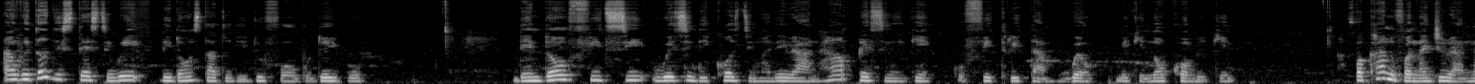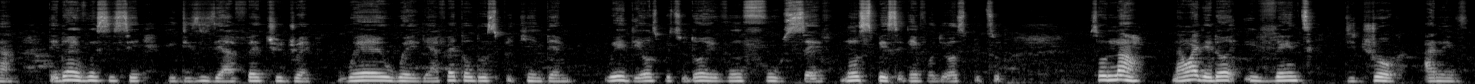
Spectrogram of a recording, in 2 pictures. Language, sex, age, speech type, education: Nigerian Pidgin, female, 15-29, spontaneous, primary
